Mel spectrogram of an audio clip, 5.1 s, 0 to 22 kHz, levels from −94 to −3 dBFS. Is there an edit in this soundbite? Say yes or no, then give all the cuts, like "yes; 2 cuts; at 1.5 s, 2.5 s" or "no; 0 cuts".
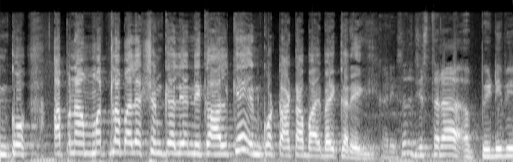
no; 0 cuts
